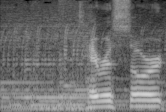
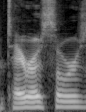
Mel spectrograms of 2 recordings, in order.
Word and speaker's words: pterosaur: how are you pterodactyl there should be a silent P before the tea in Tuesday too right pterosaur Tuesday we could do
